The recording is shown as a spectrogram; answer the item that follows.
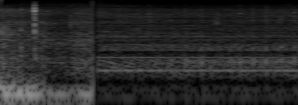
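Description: Heavy diesel engine idling with a loud, low rumble that cuts off abruptly about two thirds of a second in, giving way to a much quieter steady hum.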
